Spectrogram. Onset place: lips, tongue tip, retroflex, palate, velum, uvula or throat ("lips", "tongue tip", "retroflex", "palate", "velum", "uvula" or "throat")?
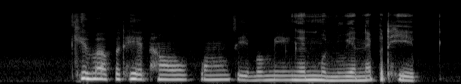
velum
